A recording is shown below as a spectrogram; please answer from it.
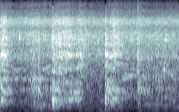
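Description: Tomatoes and onions sautéing with salt in a pan for fish curry, a steady close sizzle with a few soft stirring scrapes and no talking.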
